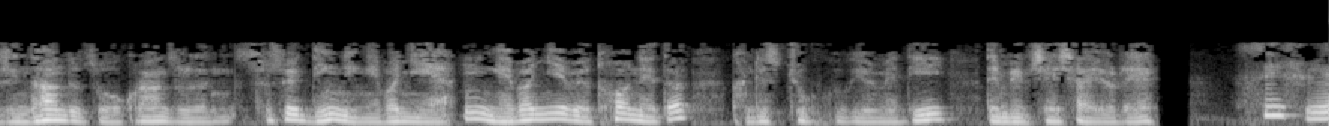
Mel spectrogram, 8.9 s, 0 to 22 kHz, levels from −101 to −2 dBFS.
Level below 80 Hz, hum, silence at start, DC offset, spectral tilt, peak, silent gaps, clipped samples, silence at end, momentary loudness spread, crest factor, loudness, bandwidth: -54 dBFS; none; 0 s; under 0.1%; -8.5 dB/octave; -4 dBFS; 7.76-7.92 s; under 0.1%; 0 s; 12 LU; 20 dB; -24 LUFS; 6.4 kHz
